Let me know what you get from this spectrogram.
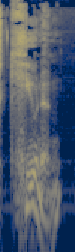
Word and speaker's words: Kunin: And people would look at me and I said, because my last name is Kunin even though it's spelled with a K, the phonetically you have the word Q, the letter Q there, and so it would be L M N O P Q N.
